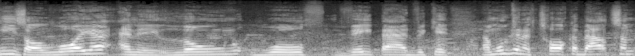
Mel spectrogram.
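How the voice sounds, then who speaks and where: The speaker has a Brooklyn accent and an animated tone, with ordinary pitch variation. Crowd noise fills the background. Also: man. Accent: New York (Brooklyn). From US Northeast (Brooklyn, New York). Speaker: vaping channel host, interviewer. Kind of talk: street interview at rally.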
